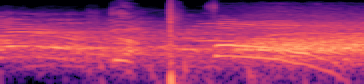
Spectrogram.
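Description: A body slams onto a ring mat with a loud thud.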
